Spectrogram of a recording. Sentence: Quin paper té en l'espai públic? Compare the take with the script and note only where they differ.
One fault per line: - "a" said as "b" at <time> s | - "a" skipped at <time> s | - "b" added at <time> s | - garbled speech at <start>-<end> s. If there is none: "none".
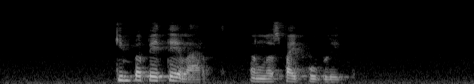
- "l'art" added at 1.9 s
